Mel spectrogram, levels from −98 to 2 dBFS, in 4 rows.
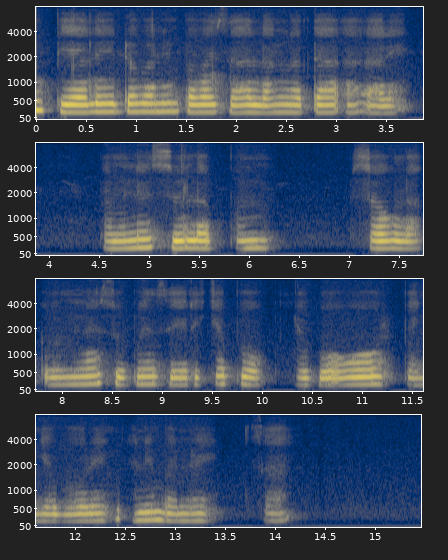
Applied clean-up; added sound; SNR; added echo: none; none; none; none.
